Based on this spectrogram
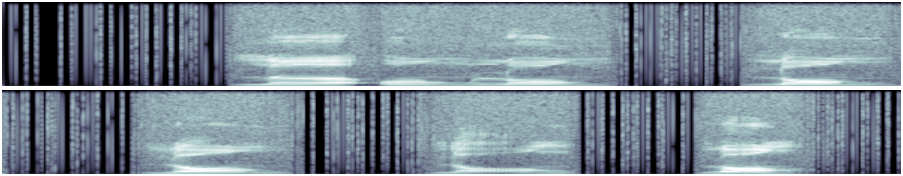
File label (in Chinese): "long", Chinese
